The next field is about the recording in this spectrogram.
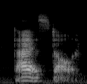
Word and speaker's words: diastolic: What is normal blood pressure, and what's the difference between systolic and diastolic? – That's a really good question. – Okay. – No, you great. You said them great. – Did I say them right? Okay, good.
